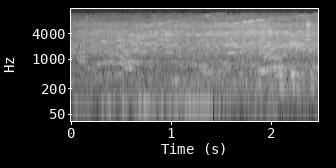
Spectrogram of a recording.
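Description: A low, steady vehicle engine rumble amid street traffic noise, with faint voices in the background.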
